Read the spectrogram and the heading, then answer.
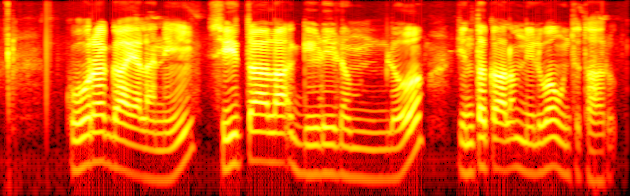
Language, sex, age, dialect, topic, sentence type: Telugu, male, 31-35, Central/Coastal, agriculture, question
